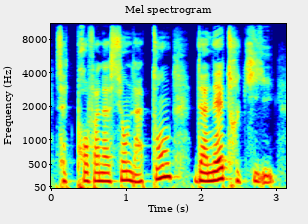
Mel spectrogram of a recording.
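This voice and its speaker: A proud young nobleman , voiced by an audiobook narrator, speaks with heated indignation. The tone stays dark and mellow under the anger. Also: mid-range voice, takes it slowly, close to an everyday voice. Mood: indignant.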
